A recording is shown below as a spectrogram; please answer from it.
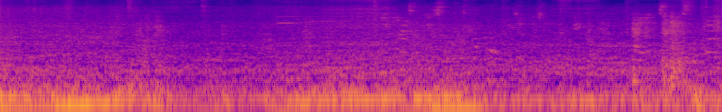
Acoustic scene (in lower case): bus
